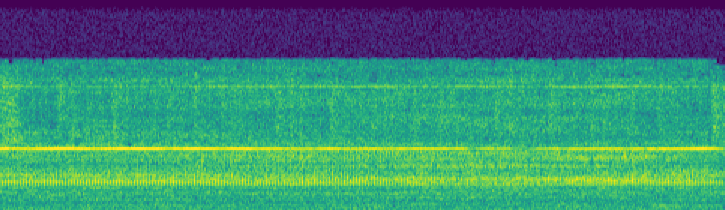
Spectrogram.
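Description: Small random-orbital (non-forced-rotation) polisher with an orange cutting foam pad running steadily on car paint, a constant motor whine over a low hum.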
